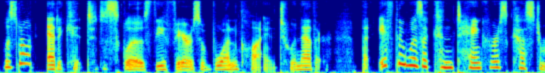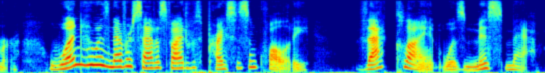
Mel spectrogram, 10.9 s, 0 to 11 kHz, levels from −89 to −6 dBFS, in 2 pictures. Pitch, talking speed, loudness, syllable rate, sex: 230 Hz, 185 wpm, -23 LUFS, 6.0 syllables/s, female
